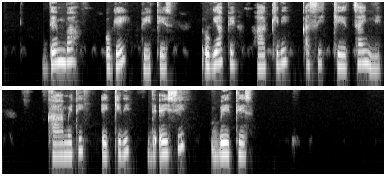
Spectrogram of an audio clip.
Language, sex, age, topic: Gamo, male, 18-24, government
